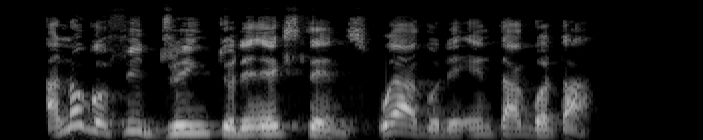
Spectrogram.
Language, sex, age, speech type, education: Nigerian Pidgin, male, 30-45, spontaneous, secondary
